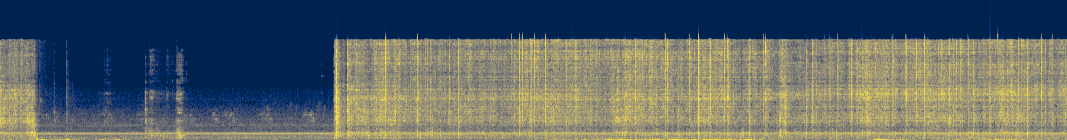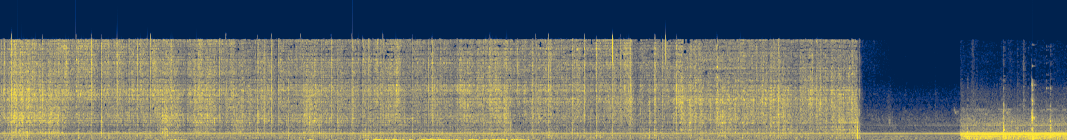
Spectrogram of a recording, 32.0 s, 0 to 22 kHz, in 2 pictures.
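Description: Stick (MMA) welding arc from a 2.5 mm Chem-Weld 8200 rutile-basic electrode. A brief arc right at the start, then about five seconds in the arc is struck again and burns with a steady crackling hiss for over twenty seconds, cutting off suddenly near the end.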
